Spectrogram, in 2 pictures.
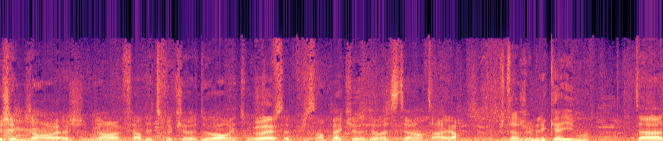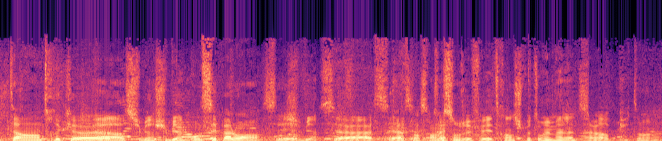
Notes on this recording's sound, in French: Un épisode enregistré aux Transmusicales de Rennes, juste après le concert, avec deux chansons en acoustique.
